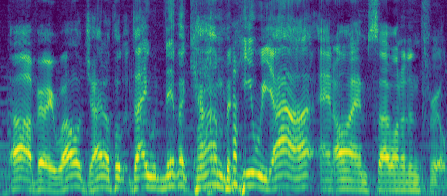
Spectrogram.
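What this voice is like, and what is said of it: Polished radio announcer voice. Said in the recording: “You actually do have a radio voice, don't you?”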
